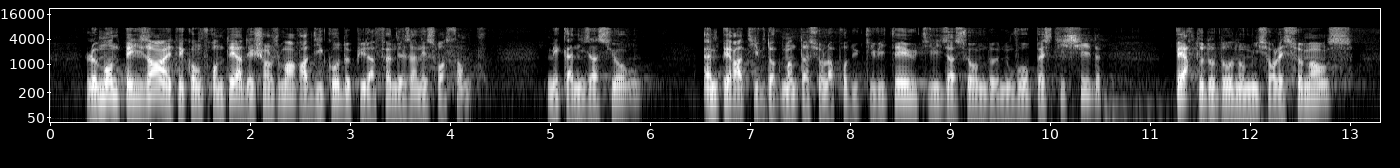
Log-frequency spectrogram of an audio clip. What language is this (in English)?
French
